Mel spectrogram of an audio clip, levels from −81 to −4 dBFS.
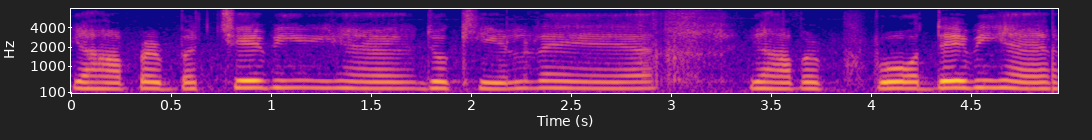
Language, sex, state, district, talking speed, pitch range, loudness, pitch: Urdu, female, Andhra Pradesh, Anantapur, 170 wpm, 220-240 Hz, -25 LUFS, 225 Hz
